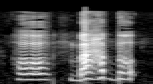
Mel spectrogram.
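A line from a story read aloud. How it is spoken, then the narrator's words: Sob. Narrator (Italian): singhiozzò Maggie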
